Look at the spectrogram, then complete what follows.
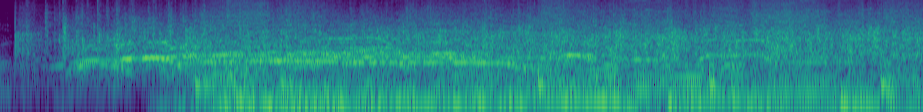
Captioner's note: audience claps and cheers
